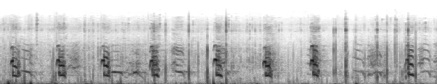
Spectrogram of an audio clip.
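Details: GoPro recording of a six-month-old Doberman Pinscher during a walk: clear, evenly spaced barks with yelping overtones, roughly one every three-quarters of a second, over soft ambient noise.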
